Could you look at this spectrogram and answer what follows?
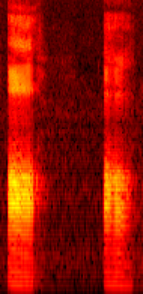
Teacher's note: इसके आधार पर सवर्त स्वर, मुख का सबसे कम मुख खुलना, जैसे ई, उ। इसी तरह विवर्त के अंदर मुख में सबसे सर्वाधिक मुख खुलता है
